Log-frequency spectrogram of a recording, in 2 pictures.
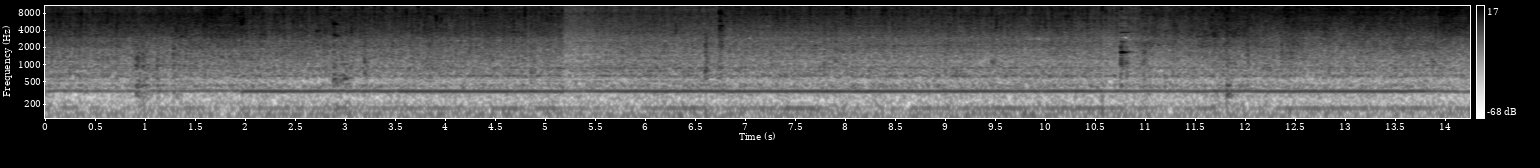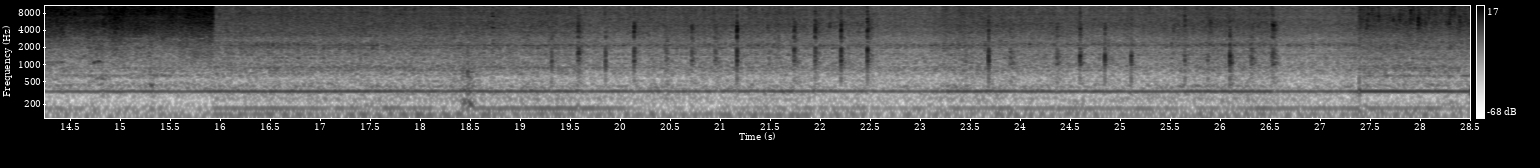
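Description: Onion-tomato masala and fish sizzling in oil in a non-stick kadai, stirred and scraped with a spatula, with a run of light spatula taps on the pan in the second half. A steady low hum runs underneath.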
